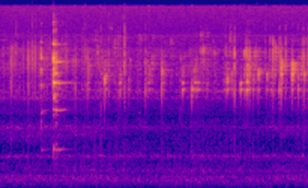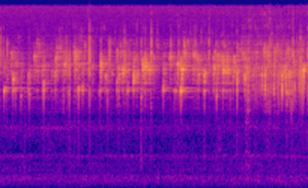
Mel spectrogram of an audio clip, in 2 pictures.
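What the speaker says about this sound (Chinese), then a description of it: "那么这样子一把葱的话，你可以用一汤匙的油来煎。" A handful of scallions fries in about a tablespoon of oil, giving a continuous soft, crackling sizzle close by that slowly grows a little busier, with no one talking.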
